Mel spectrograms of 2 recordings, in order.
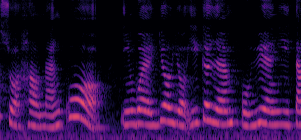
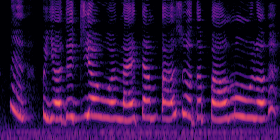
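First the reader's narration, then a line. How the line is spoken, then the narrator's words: Loud crying wail. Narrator (Chinese): 蒂娜就大声哭喊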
